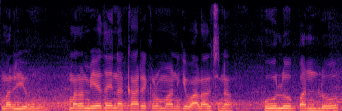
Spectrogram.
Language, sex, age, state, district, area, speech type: Telugu, male, 18-30, Andhra Pradesh, Chittoor, rural, spontaneous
